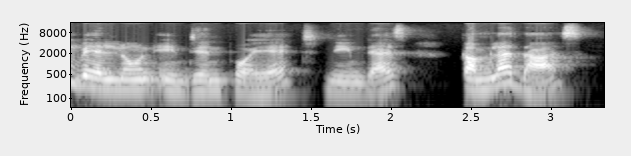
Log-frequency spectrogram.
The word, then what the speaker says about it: Kamala Das: named as kamla Das I tell my student as Kamala Das because this is how they you know spell it correctly in the examination otherwise they write kamla however it is Kamala in spelling terms right ready for for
